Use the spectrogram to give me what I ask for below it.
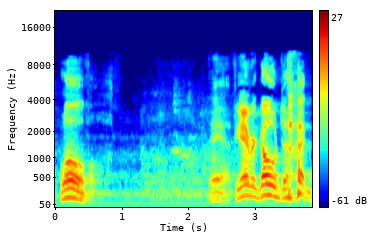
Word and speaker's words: Louisville: He didn't say Louisville. It's pronounced Louisville.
